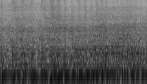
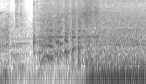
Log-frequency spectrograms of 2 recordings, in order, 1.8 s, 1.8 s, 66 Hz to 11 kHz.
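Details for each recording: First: Old Mustang GT V8 found rotting in a field, first start after fuel pump priming with intake and MAF sensor reconnected: uneven lumpy beat that stumbles, misfiring but running; cause not yet found. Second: Yukon that would not start for 20–30 minutes, jump-started with a portable jump starter: the starter cranks briefly, then the engine catches at once and settles into a steady, even idle; normal start.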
